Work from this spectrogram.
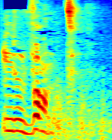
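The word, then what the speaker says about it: il vente: wind uh iliad there is wind or simply ilvant it's winding i quite like that so i'm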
